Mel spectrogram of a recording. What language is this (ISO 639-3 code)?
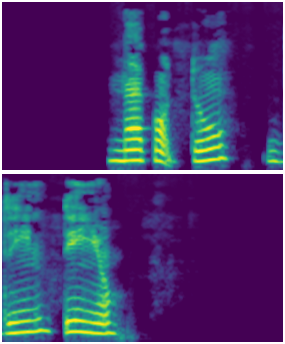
cux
